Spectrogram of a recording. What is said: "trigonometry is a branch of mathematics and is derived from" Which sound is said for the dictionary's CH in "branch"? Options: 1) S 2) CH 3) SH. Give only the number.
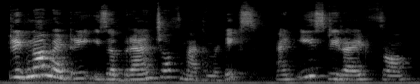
2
